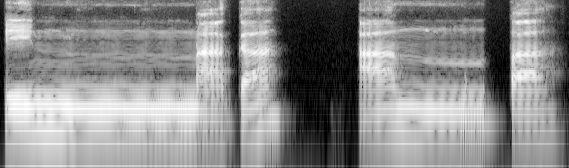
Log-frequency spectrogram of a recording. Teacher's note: nun sukun bertemu dengan huruf ta. Bacaan ikhfa dibaca samar-samar. · Innaka nun tasdid dibaca gunnah atau mendengung. Ditahan biar tampak mendengungnya.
